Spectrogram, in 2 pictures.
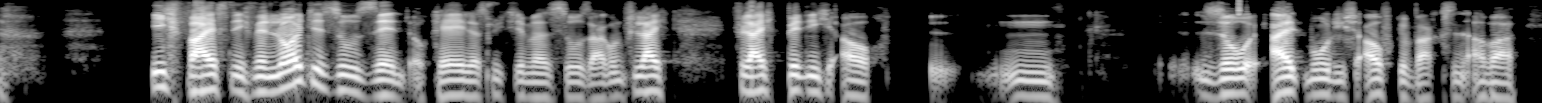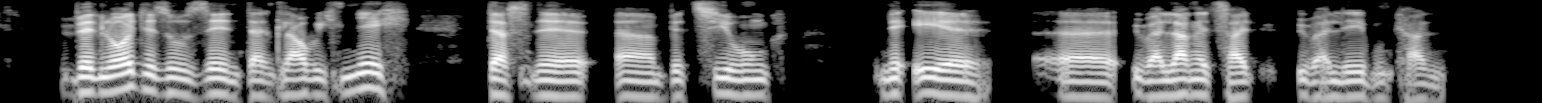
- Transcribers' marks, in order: other background noise
- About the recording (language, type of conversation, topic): German, unstructured, Wie entscheidest du, wofür du dein Geld ausgibst?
